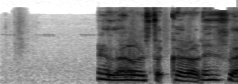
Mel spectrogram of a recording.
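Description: A young woman speaks loudly and with animation close to a microphone.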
